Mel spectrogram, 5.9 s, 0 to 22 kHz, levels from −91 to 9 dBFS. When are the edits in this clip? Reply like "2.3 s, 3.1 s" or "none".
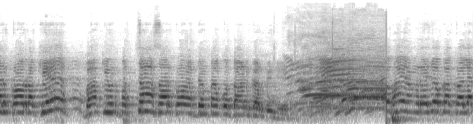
4.8 s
